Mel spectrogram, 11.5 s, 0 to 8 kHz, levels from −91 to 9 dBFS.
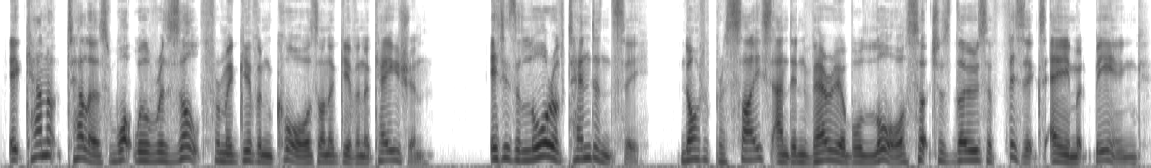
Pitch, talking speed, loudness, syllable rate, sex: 145 Hz, 180 wpm, -19 LUFS, 4.9 syllables/s, male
